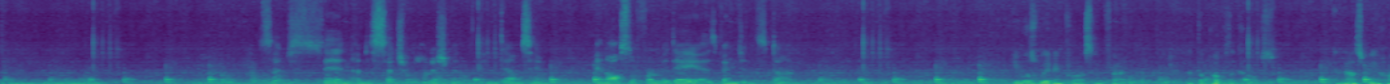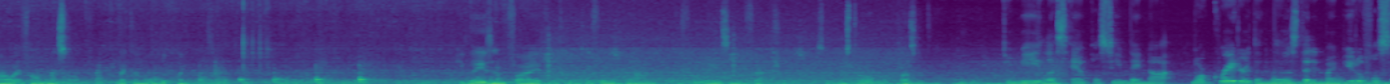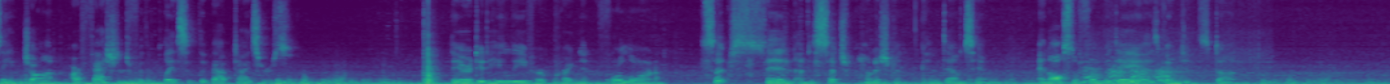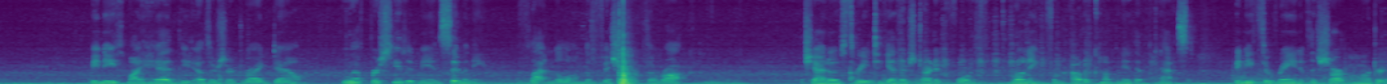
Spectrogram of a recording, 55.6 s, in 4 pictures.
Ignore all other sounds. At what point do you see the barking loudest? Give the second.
39 s.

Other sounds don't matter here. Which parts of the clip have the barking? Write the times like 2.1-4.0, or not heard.
38.5-40.5.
